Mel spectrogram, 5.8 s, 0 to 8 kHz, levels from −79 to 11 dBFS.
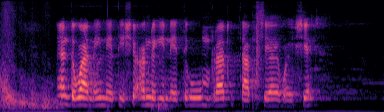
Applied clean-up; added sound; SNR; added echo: none; Packing tape, duct tape; 18 dB; reverberation time 1.4 s.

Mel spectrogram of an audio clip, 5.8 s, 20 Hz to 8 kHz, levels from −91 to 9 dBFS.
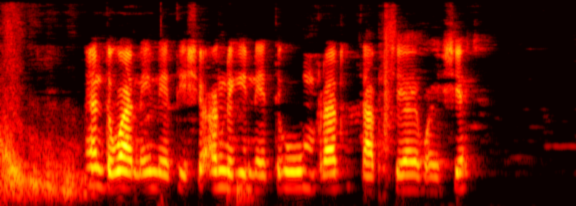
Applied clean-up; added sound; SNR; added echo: classical method WPE with log-MMSE.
